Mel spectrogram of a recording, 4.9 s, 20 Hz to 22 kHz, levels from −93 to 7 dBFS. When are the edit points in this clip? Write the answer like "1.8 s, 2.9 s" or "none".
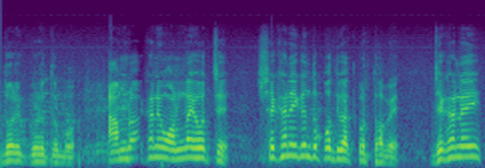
1.3 s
